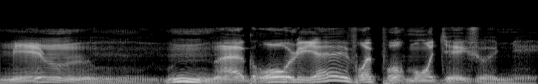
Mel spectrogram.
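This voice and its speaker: A man growls in a put-on character voice with a very deep, low pitch and very wide pitch swings. He goes at a very slow pace with hardly any pauses. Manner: growling, menacing.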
